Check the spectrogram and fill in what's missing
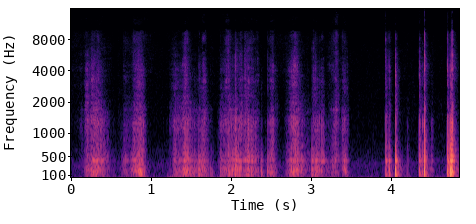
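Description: Painted nails and fingertips work over a large, solid, dark-stained wooden table top, making a run of soft, breathy scratching strokes with a low body. The scratching gives way to a few short, sharp, bright taps that stop almost instantly.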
